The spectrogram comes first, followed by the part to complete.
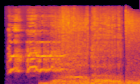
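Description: A rooster crow in two short phrases at the start. From about half a second in, a deep steady rumble comes in under it and carries on.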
